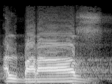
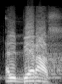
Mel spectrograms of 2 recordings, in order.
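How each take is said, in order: First: "البراز" said slowly as al-baraaz; "البراز" with ba, last vowel drawn out; fatha on the ba. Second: "البراز" said as al-biraz; "البراز" with bi, not ba; kasra on the ba. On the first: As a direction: say "البراز" with a short a after the b. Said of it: "مضبوطة بفتح الباء لا بكسرها". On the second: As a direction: say "البراز" with a short i after the b. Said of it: "لفظة البراز بكسر الباء". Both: Shown as a demonstration.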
